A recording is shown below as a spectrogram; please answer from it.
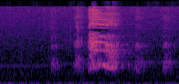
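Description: A rooster crows once at a moderate distance, a brief strained call rising and falling over a quiet background.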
